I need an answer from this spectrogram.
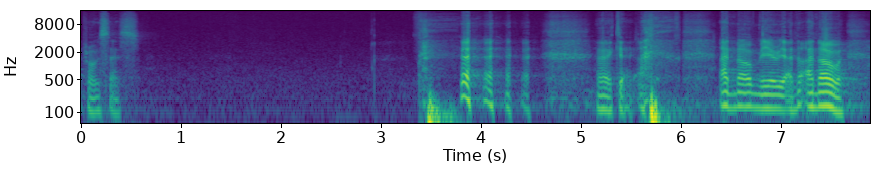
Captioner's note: laughter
